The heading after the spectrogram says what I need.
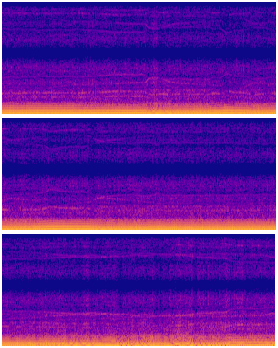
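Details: FPV quad flown with a bad motor bearing, before it was oiled and replaced with a spare; steady buzzing motor whine bending with throttle, faint roughness; quad twisted on full throttle; worn motor bearing.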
